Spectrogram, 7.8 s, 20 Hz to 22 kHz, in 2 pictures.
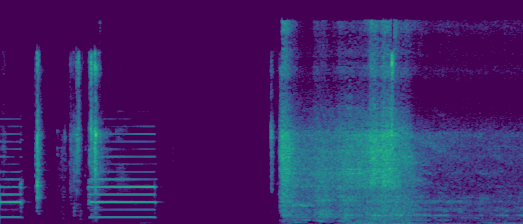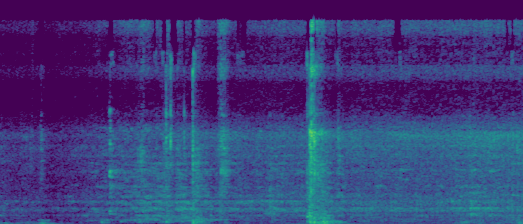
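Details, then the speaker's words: Ford Transit MK7 restarted after stalling: warning chimes, then it cranks, catches and runs unevenly with irregular surges and dips. While warming up it won't hold idle and shuts down after some seconds. "Now, when the engine is warming up, it won't stay in idle and it shuts down after some seconds."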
